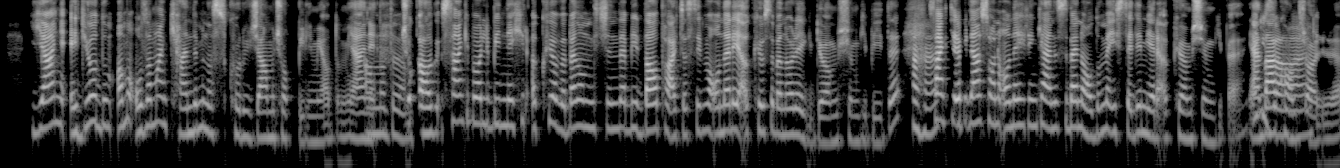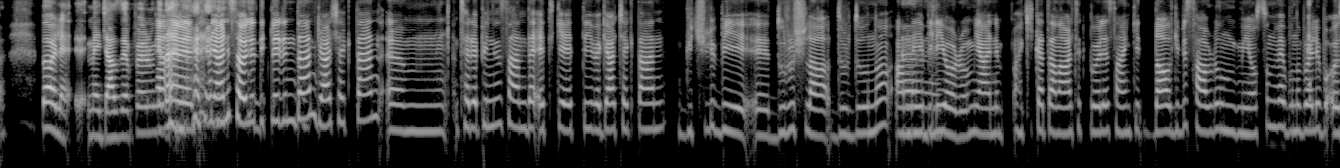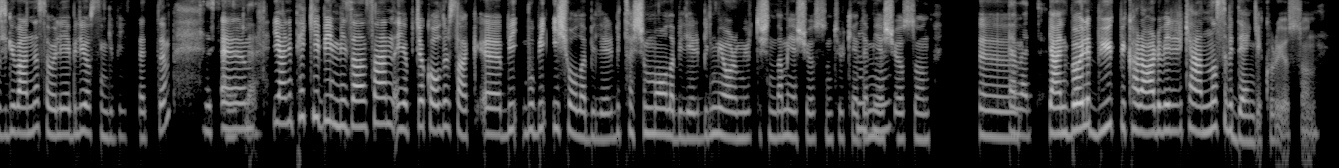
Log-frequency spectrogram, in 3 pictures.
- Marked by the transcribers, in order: drawn out: "güzel"; joyful: "Ya, evet yani söylediklerinden gerçekten"; laughing while speaking: "mecaz yapıyorum genelde"; chuckle; other noise; lip smack; unintelligible speech; other background noise
- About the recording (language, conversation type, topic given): Turkish, podcast, Bir karar verirken içgüdüne mi yoksa mantığına mı daha çok güvenirsin?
